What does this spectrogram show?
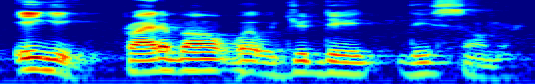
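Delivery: usual speaking voice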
